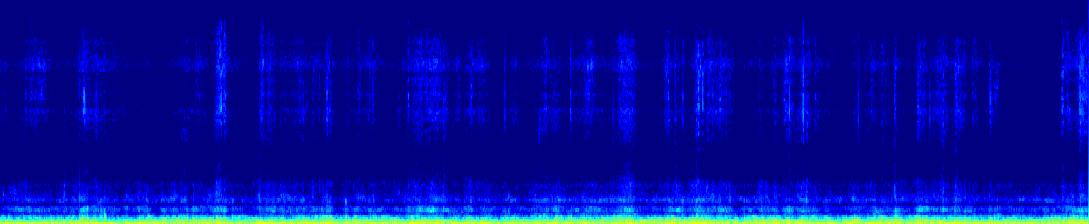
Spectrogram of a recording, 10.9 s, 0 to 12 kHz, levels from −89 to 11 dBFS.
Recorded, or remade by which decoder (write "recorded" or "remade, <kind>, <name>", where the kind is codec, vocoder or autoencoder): remade, codec, SNAC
